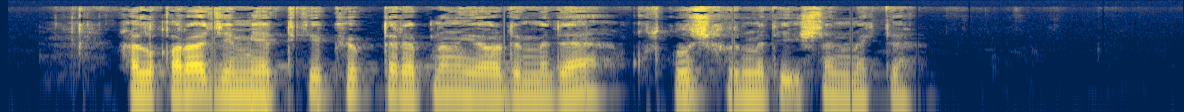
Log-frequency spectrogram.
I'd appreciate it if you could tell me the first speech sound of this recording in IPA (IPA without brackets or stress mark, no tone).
χ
